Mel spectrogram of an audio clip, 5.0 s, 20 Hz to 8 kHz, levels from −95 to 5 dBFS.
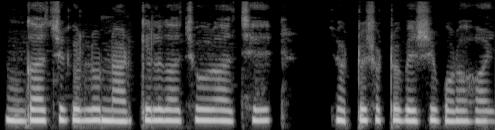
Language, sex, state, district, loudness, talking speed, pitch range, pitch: Bengali, female, West Bengal, Malda, -24 LUFS, 145 wpm, 240-250 Hz, 245 Hz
